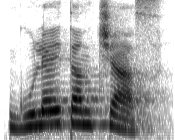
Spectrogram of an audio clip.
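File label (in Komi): гуляйтан час, female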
